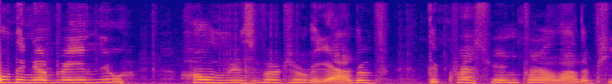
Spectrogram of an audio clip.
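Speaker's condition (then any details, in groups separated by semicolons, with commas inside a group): Cerebral palsy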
